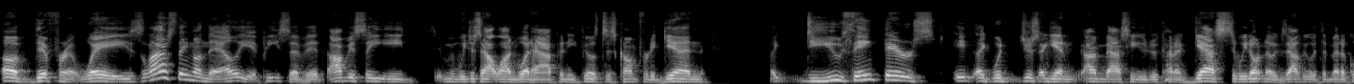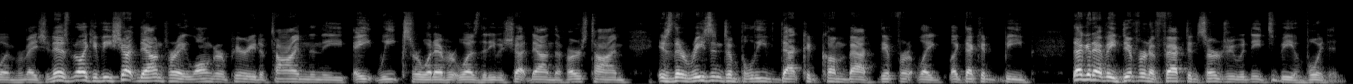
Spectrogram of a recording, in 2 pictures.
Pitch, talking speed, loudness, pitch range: 130 Hz, 235 wpm, -21 LUFS, 115-155 Hz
